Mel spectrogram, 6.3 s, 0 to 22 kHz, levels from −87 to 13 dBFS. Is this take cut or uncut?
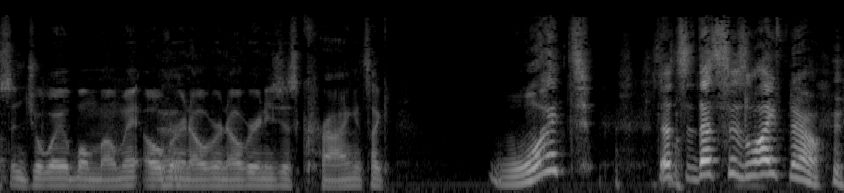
uncut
